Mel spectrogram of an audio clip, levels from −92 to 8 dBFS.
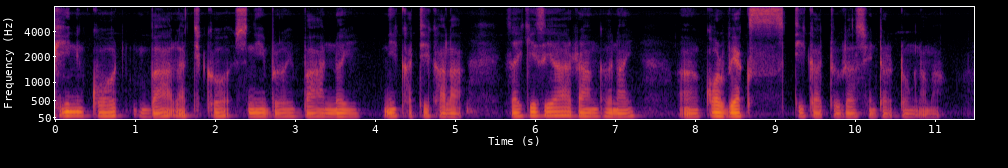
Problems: constant background noise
